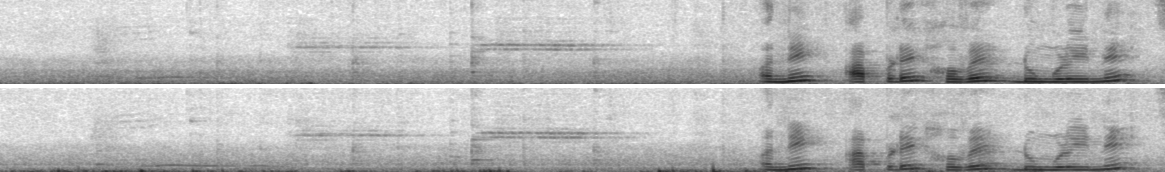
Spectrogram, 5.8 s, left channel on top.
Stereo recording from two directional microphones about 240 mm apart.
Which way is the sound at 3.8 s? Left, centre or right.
Centre.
